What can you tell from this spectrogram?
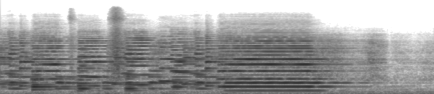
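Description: Background music: a melody of quick changing notes ending on one long held note, then fading out about five seconds in, leaving faint hiss.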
